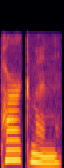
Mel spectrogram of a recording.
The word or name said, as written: Parkman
